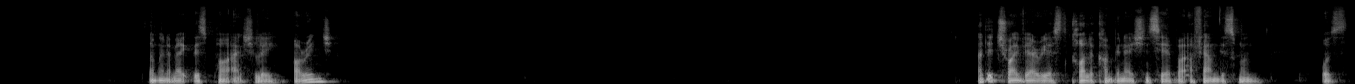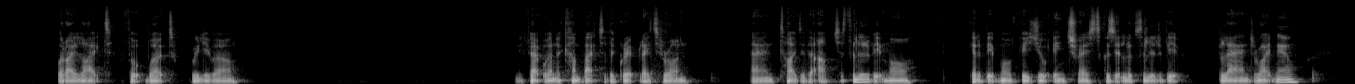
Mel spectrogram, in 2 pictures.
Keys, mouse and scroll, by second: 0.1 scroll down 2, 0.1 middle click, 0.3 scroll up 1, 0.6 ctrl+KP_Add, 0.7 ctrl+KP_Add, 0.9 middle click, 1.1 scroll up 1, 1.2 middle click, 1.6 ctrl+KP_Add, 2.1 ctrl+KP_Add, 2.6 click, 3.0 Tab, 3.1 click, 3.2-3.7 scroll down 13, 3.5 shift+middle click, 3.7-5.6 middle drag, 5.6 click, 5.8 middle click, 6.8 click, 7.1 scroll up 4, 7.2 shift+middle click, 7.5 click, 7.6 middle click, 8.4 click, 8.8 scroll down 1, 8.9-9.5 middle drag, 10.0 click, 10.8 s, 11.3-11.8 scroll down 10, 11.8-13.6 drag, 13.8 click, 13.9-16.0 middle drag, 16.8-18.0 middle drag, 18.0 click, 18.7 click, 19.3 Tab, 19.5-19.9 scroll up 4, 19.9 a, 20.0 a, 20.8 l, 21.2 alt+Left, 21.6 ctrl+KP_Add, 21.9 KP_Decimal, 22.1 middle click, 22.4 z, 22.5 middle click, 22.9 ctrl+KP_Add, 23.1 ctrl+KP_Add, 23.3 middle click, 24.7 click, 24.8-27.1 middle drag.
